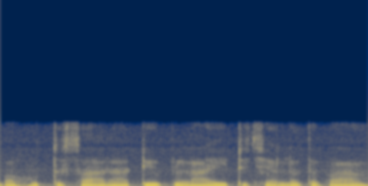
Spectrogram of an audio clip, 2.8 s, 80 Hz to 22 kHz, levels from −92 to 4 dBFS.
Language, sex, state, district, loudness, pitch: Bhojpuri, female, Uttar Pradesh, Ghazipur, -14 LUFS, 165 Hz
